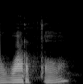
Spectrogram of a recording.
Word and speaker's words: warta: katanya berbunyi akhiran ro, seperti kata warto utawa warta diucapkan dengan kata warto, kabar, dan garwo. Pada penulisan yang benar ada aksara wo, di atasnya diberi layar, maka berbunyi war. Setelah itu aksara to, maka berbunyi warto.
